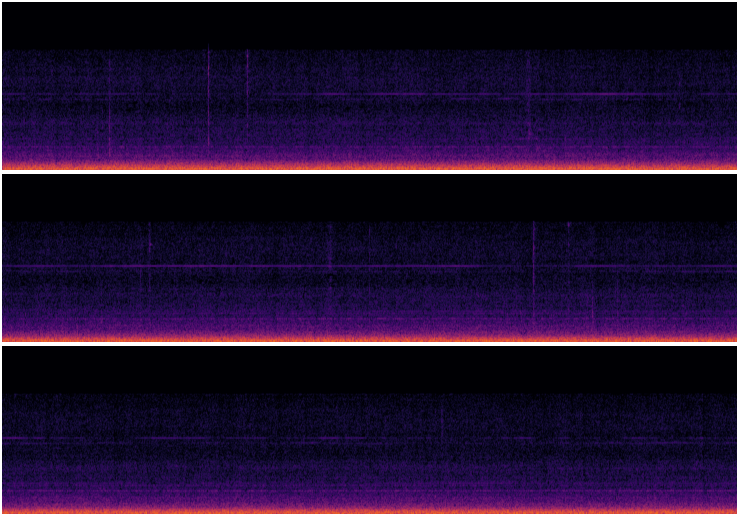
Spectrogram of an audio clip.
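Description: Aircraft engines drone steadily inside the cabin.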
